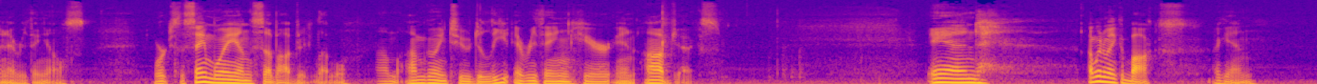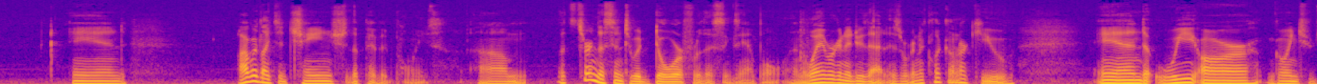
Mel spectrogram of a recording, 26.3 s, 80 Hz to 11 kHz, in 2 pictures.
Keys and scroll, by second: 0.7 s, 1.9-4.0 typing, 15.9 e.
